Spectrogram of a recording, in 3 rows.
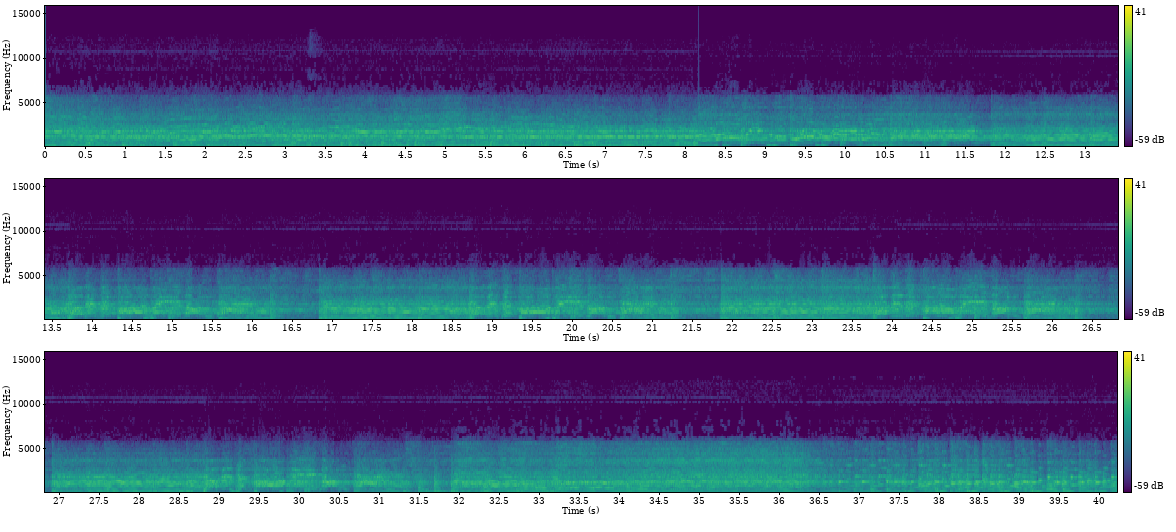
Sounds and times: Music: 0.0 - 40.2.

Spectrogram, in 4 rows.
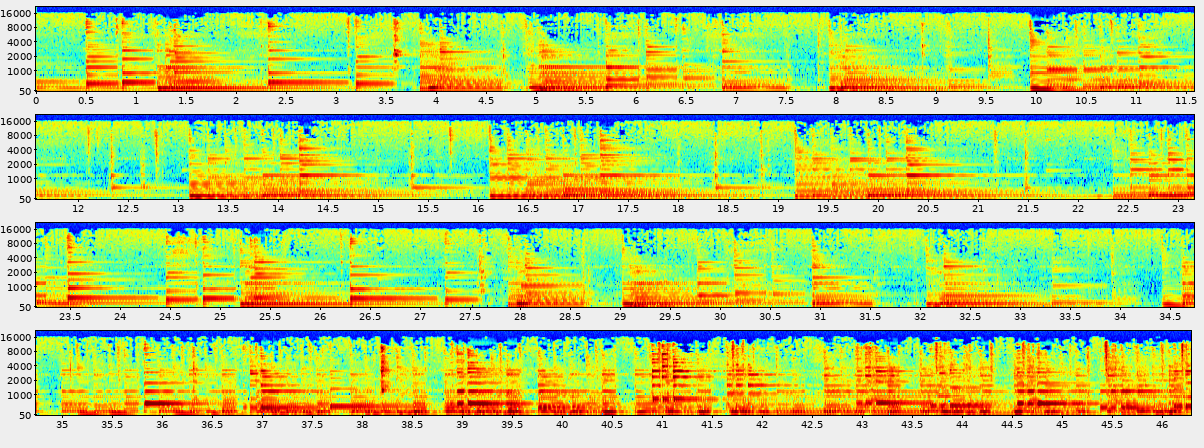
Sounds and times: Guitar: 0.0 - 46.2.

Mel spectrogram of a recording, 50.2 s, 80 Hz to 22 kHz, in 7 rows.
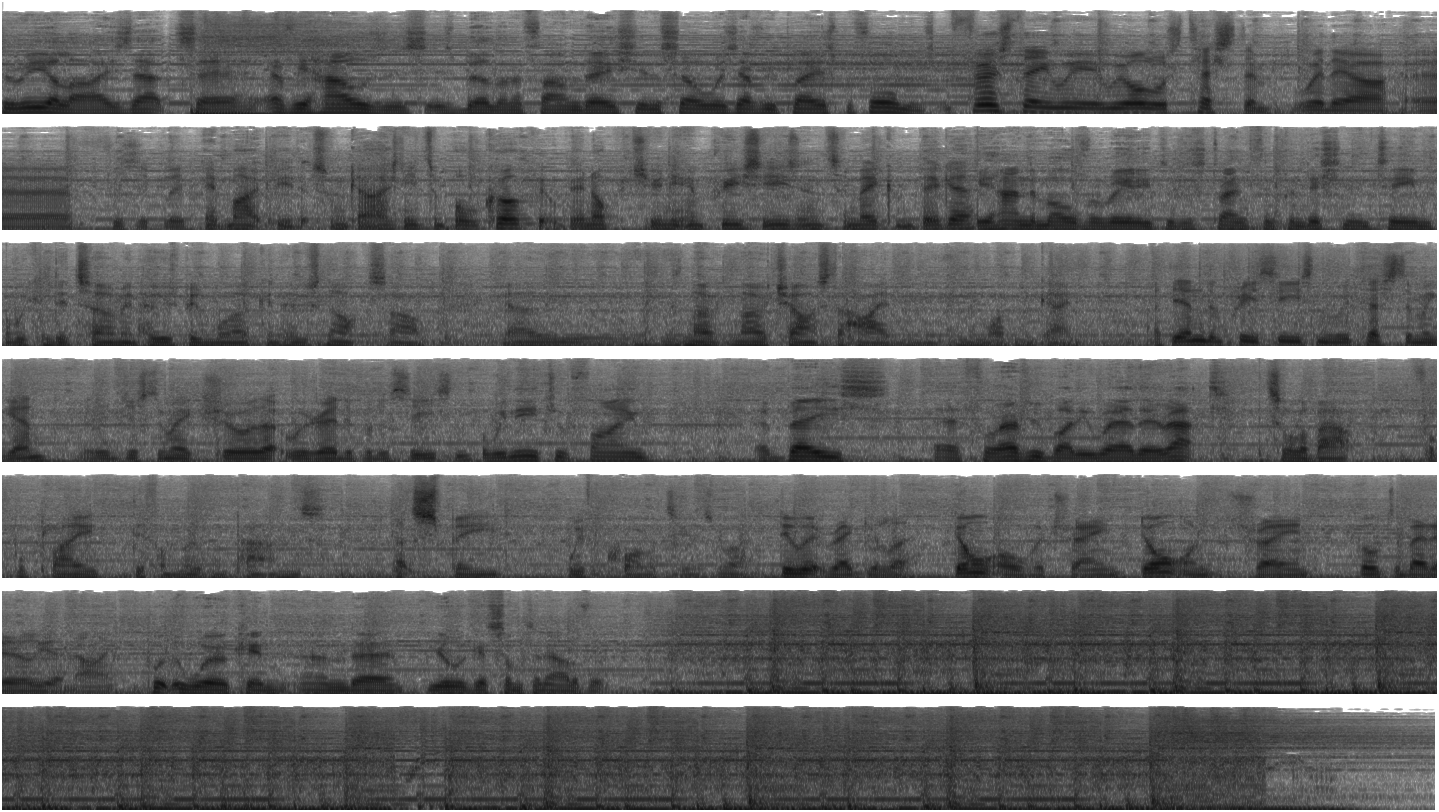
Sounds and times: Speech: 0.0 - 39.0
Music: 0.0 - 50.2.

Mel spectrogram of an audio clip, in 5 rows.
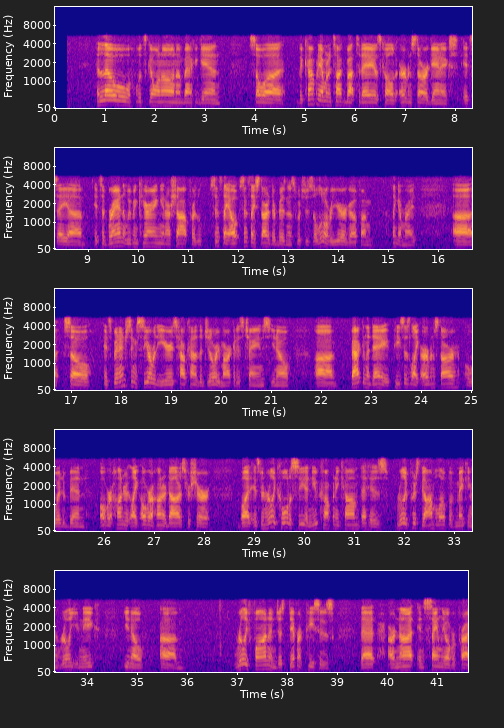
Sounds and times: Speech: 0.8 - 15.6, 16.3 - 36.0, 36.9 - 41.6.

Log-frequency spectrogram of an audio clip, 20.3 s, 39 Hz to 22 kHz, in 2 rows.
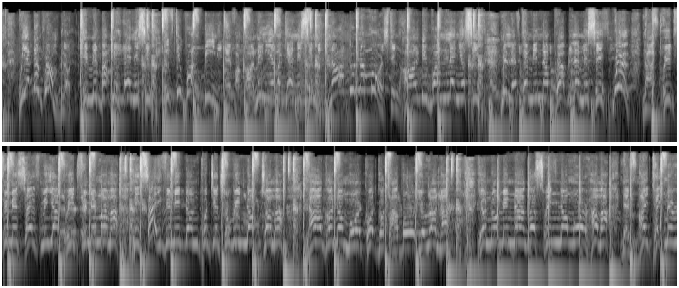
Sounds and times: Music: 0.0 - 20.2.

